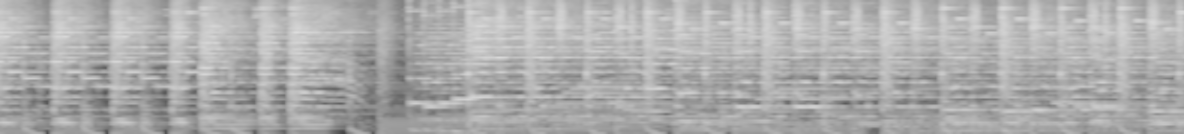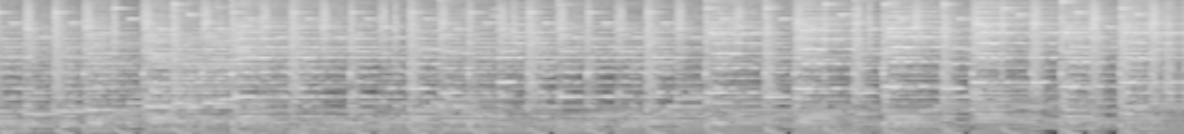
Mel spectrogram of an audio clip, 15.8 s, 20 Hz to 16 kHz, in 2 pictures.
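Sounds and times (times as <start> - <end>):
background music: 0.0 - 15.7.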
